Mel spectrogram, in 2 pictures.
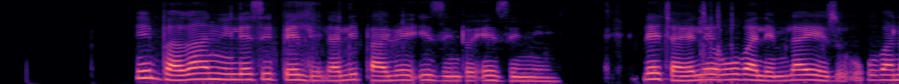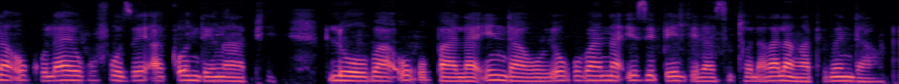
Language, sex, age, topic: North Ndebele, female, 50+, health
